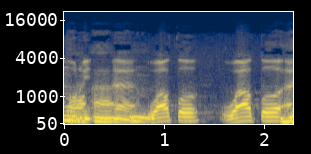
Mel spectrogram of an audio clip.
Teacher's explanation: Jadi ta-nya tanpa ada dorongan nafas gitu. Yang kedua tidak ada tambahan hamzah.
